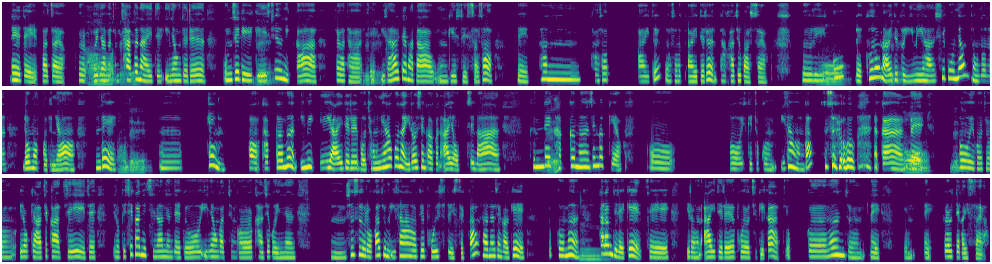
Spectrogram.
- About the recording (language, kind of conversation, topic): Korean, advice, 물건을 버리면 후회할까 봐 걱정돼서 정리를 못 하는데, 어떻게 해야 하나요?
- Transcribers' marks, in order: other background noise; laughing while speaking: "스스로"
